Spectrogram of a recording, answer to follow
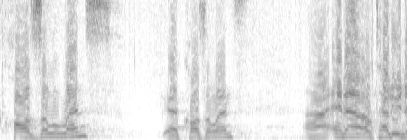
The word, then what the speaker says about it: causaLens: very much to explain the name it's actually pronounced cause summer winds cause the length and I'll tell you in a little bit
